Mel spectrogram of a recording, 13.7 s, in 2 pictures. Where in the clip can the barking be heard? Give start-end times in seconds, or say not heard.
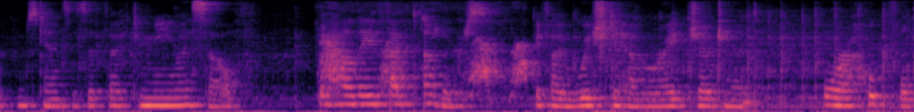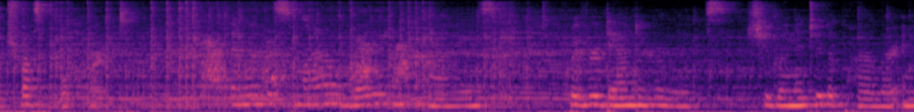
2.4-4.0, 8.3-9.9.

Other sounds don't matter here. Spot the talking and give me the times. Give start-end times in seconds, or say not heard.
0.0-13.6.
